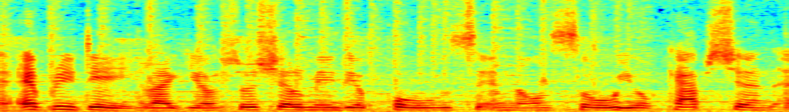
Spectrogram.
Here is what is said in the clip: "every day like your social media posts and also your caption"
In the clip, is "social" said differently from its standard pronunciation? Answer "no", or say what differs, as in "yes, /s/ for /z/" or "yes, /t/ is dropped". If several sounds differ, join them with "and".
no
